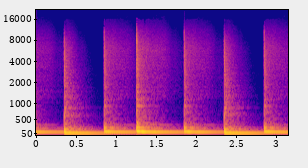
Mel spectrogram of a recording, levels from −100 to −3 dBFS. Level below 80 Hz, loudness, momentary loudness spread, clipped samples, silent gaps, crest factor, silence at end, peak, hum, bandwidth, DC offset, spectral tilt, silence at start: -32 dBFS; -22 LUFS; 5 LU; under 0.1%; none; 18 dB; 0 s; -4 dBFS; none; 12 kHz; under 0.1%; -6.5 dB/octave; 0 s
